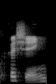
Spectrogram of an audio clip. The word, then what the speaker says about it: phishing: fishing uh so so fishing pronounced exactly like fishing right is is when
